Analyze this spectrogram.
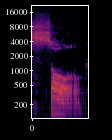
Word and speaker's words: Sowell: I've been saying his name wrong. Y'all finally told me. Sowell. Thomas Sowell.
